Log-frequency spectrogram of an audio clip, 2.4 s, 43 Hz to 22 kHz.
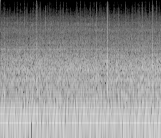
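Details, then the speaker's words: Harley Sportster 48, stage 1, riding and downshifting on PV4 stock map: loud V-twin burble with sharp irregular exhaust pops; too much fuel, rich mixture. "so did you hear all that it's just getting too much fuel"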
